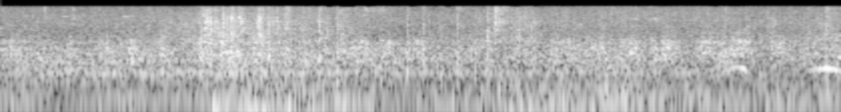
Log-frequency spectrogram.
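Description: A vehicle crashes into a truck with a loud bang.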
